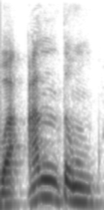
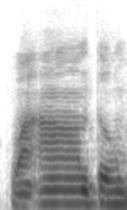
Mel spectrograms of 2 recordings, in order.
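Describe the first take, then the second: First: The nasal hum before the t is cut short. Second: The nasal hum before the t is held long. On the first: The speaker calls it wrong. "Bukan wa antum" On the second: The speaker calls it right. "Setiap ifa itu dibaca dua"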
